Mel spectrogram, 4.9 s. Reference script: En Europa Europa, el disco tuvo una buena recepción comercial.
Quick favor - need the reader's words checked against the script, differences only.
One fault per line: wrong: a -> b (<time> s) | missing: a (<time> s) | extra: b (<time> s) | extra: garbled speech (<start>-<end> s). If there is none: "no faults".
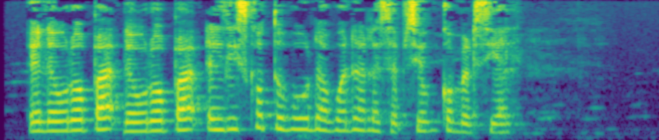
no faults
